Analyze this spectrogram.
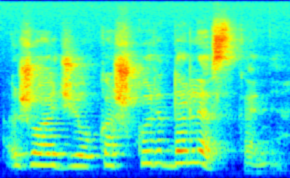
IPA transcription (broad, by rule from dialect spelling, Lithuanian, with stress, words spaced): ˈʒoːd͡ʒʲʊ kɐʃkʊˈrʲɪ dɐˈlʲɪs skɐˈnʲɪ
